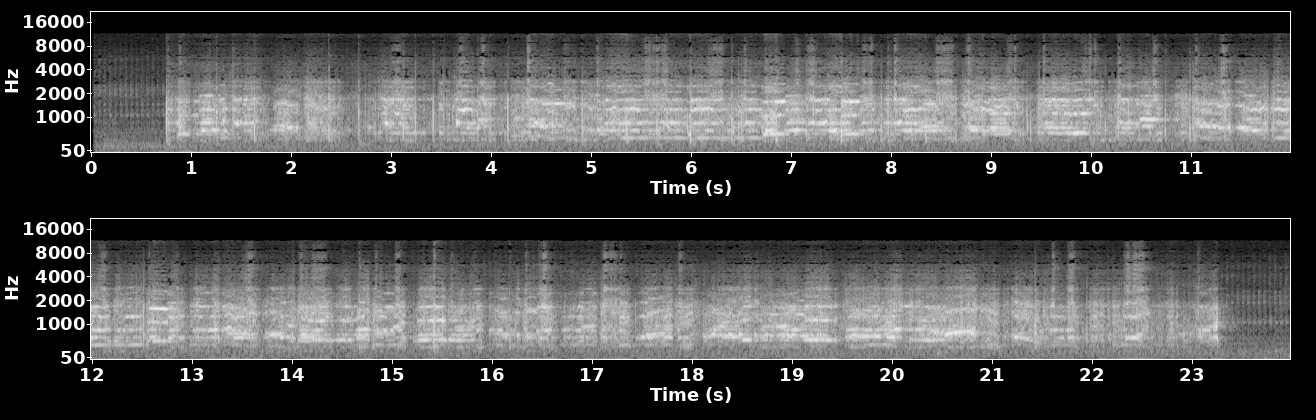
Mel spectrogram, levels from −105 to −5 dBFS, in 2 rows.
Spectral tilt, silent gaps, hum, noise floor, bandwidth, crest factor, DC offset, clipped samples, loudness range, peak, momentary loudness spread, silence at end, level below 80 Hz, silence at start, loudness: -2.5 dB/octave; none; none; -46 dBFS; 11.5 kHz; 20 dB; 0.1%; under 0.1%; 5 LU; -2 dBFS; 8 LU; 0.45 s; -60 dBFS; 0.05 s; -20 LUFS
